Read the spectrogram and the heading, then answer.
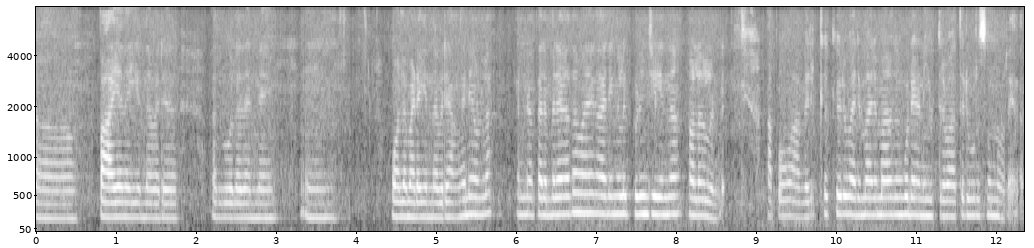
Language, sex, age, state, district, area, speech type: Malayalam, female, 18-30, Kerala, Kottayam, rural, spontaneous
